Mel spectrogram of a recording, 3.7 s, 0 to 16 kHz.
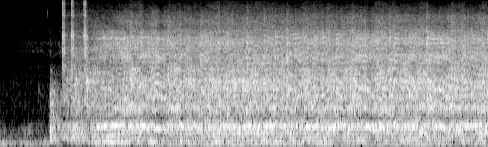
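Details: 1972 Ford F100 4x4 with 390 V8, parked 15-plus years, first start: sudden roar after silence, runs ragged and uneven for a few seconds only on fuel poured into the carburettor; stumbling start.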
